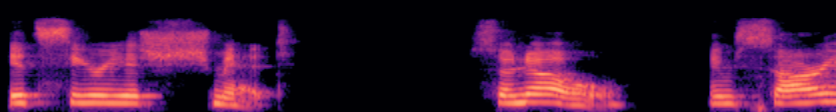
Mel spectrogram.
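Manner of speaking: usual speaking voice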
